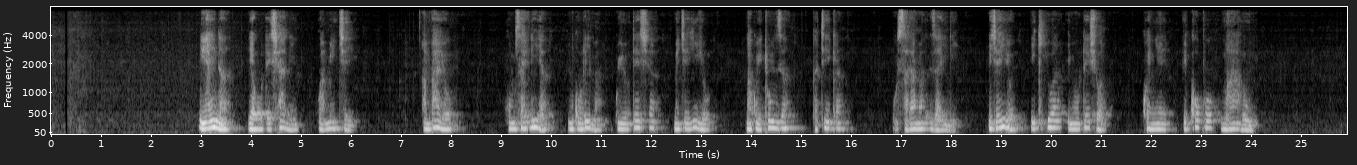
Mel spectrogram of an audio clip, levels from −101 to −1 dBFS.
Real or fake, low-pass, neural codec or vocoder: fake; 7.2 kHz; codec, 16 kHz in and 24 kHz out, 1.1 kbps, FireRedTTS-2 codec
